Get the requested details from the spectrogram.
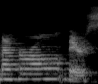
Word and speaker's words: macaron: I'm a huge fan of macaron. If they're good, they're good. – I'm a huge fan of you pronouncing it that way.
